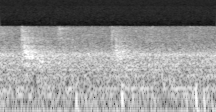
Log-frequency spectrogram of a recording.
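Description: Near silence: quiet classroom room tone with a couple of faint ticks.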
